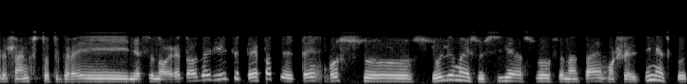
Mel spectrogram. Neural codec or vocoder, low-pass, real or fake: none; 7.2 kHz; real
